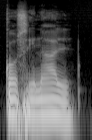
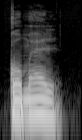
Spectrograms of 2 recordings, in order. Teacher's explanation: When R, R, appears at the end of a syllable, it's often pronounced like an L, L. The verb meaning to cook, cocinar, is pronounced cocinar.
